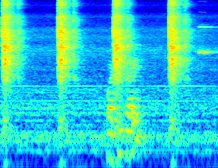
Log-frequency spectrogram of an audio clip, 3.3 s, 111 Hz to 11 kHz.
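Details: Electromagnetic shockwave therapy handpiece applied to the elbow joint at 1 Hz, energy raised stepwise toward 65 mJ: sharp, loud snapping pulses about once a second, like cap-gun cracks.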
